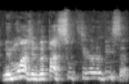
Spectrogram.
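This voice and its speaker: A middle-aged man preaching a sermon, swinging from loud shouts to low murmurs and repeating words as he searches for them. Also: moderate pace. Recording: echoey room, mic from far off, faint ambience.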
